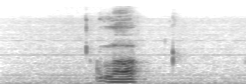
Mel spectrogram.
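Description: A man hums loudly with pleasure, close by.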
